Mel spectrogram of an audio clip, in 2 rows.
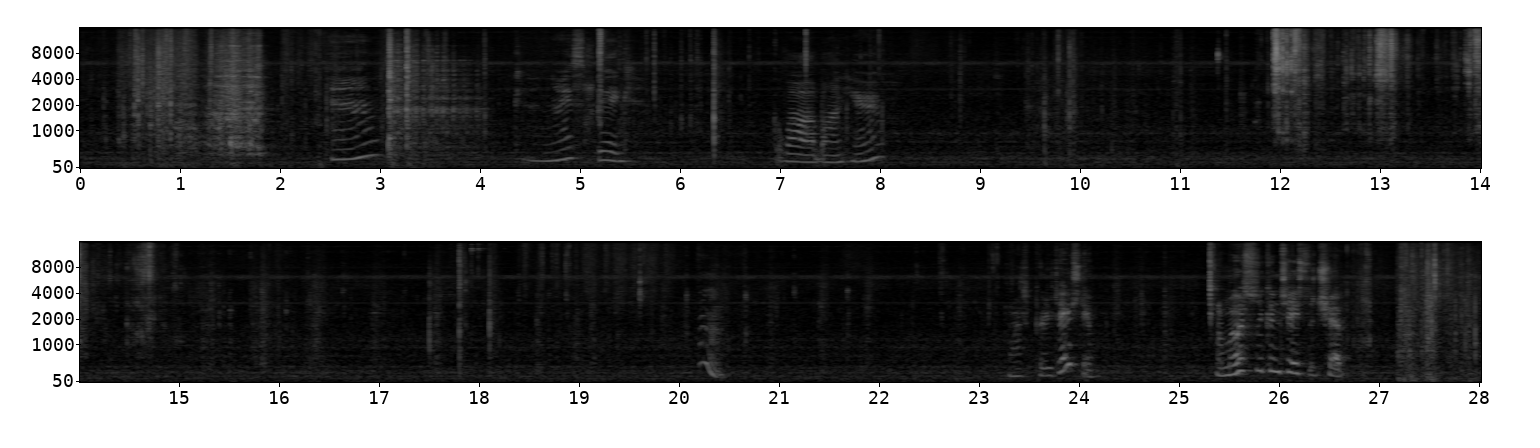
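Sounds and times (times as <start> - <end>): chewing crunchy chip: 11.4 - 22.0
person humming mm: 20.2 - 20.5.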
